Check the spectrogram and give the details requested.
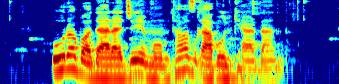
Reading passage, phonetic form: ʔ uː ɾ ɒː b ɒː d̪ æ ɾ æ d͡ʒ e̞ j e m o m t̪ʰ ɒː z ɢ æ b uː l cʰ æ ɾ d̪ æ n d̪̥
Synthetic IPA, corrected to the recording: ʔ uː ɾ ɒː b ɒː d̪ æ ɾ æ d͡ʒ e̞ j e m o m t̪ʰ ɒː z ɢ æ b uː l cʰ æ ɾ d̪ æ n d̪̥

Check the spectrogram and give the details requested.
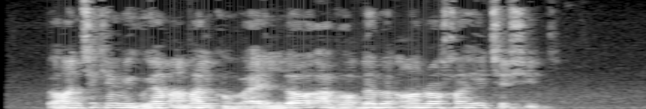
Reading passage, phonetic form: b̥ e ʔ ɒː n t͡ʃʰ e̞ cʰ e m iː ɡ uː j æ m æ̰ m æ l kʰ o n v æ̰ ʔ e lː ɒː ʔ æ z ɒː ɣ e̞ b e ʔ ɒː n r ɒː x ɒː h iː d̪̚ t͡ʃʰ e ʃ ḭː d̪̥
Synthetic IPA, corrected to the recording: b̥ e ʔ ɒː n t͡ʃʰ e̞ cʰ e m iː ɡ uː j æ m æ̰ m æ l kʰ o n v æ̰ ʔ e lː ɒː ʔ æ v ɒː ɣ e̞ b e ʔ ɒː n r ɒː x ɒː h iː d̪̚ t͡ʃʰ e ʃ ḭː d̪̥

